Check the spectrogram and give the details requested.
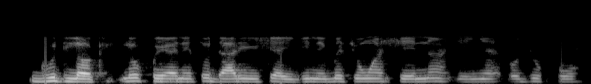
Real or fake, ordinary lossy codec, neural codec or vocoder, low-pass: real; Opus, 24 kbps; none; 3.6 kHz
